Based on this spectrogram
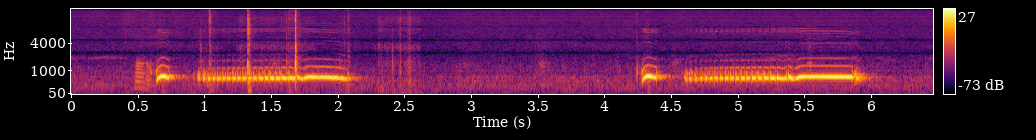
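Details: A tame white dove hand-raised as a pet after falling from its nest, calling to show bonding with its owner: two drawn-out, purring coos, each opening with a short rising note and then a steady buzzing hum of about one second.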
